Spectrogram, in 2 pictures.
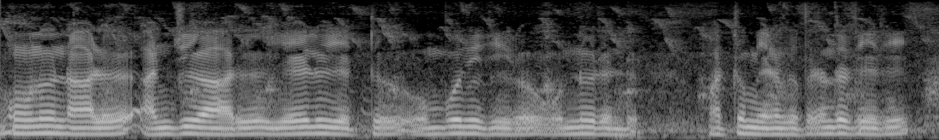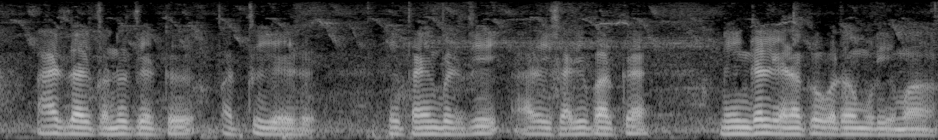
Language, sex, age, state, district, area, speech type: Tamil, male, 60+, Tamil Nadu, Thanjavur, rural, read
